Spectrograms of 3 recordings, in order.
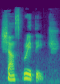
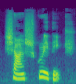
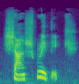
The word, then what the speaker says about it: সাংস্কৃতিক: আমরা প্রায়ই শুনি অনেকে বলছেন সংস্কৃতি সাংস্কৃতিক। কিন্তু এর সঠিক উচ্চারণ হল সংস্কৃতি সাংস্কৃতিক। সবগুলোই কিন্তু তালব্য সতে রূপান্তরিত হচ্ছে। তাই এই বিষয়টি খেয়াল করে উচ্চারণ করলেই আপনার উচ্চারণ একদম সঠিক হবে। অর্থাৎ সংস্কৃতি সাংস্কৃতিক।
